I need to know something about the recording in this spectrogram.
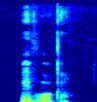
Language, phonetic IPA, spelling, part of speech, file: Polish, [vɨˈvwɔka], wywłoka, noun, LL-Q809 (pol)-wywłoka.wav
